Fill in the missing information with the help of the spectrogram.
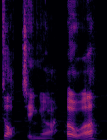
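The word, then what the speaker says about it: Döttinger Höhe: Down the Dottinger Hoa. As it is the correct pronunciation.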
